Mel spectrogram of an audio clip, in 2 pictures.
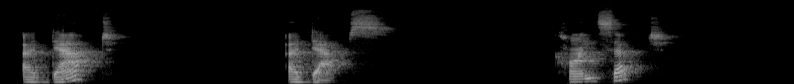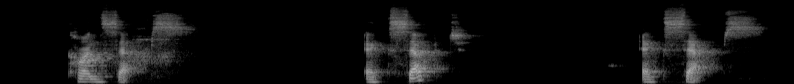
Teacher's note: you can hear the aspiration and there's no interruption at all because the T sound is omitted · You can hear the P, the aspiration in the voiceless P, and the T never comes into play. If it were, then you'd kind of have to abbreviate the aspiration with the P sound.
